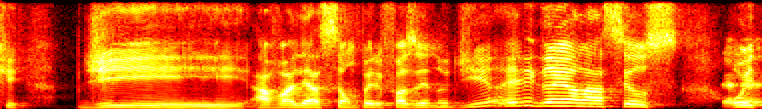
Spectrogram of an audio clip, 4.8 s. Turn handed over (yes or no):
no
